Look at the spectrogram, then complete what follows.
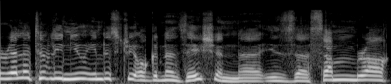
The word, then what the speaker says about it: SAMRRA: Is Samra correct the acronym pronunciation? Yes, Samra.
